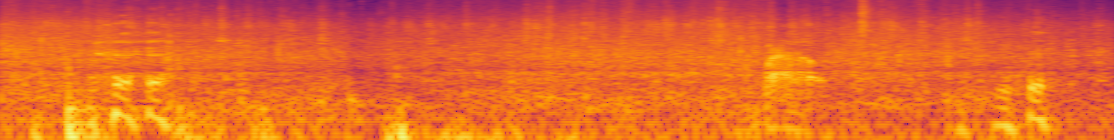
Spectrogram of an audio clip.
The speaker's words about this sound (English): Wow. The rain agrees. Yes, the rain started. So I darted indoors, if it sounds different.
